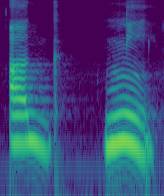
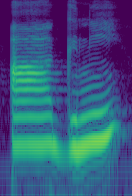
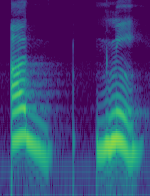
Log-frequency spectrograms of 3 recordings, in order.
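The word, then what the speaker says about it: अग्नि: Letter G sounds like G as in guide. It is not Agni or Ajni. Pronunciation is Agni.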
